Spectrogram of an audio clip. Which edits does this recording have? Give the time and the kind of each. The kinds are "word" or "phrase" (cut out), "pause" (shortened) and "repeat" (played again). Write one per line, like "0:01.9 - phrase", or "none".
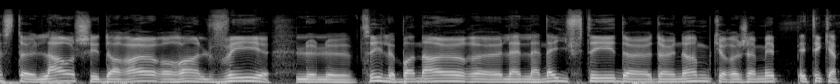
0:03.0 - word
